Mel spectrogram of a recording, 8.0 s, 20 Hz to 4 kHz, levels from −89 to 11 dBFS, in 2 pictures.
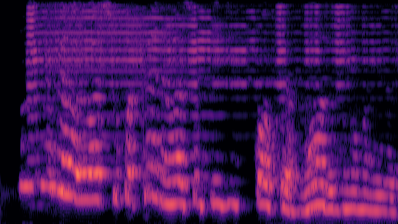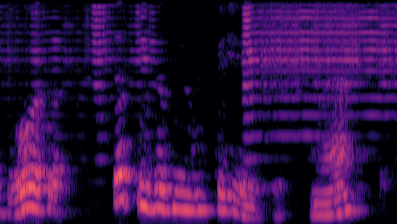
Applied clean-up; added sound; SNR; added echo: classical method WPE with log-MMSE.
